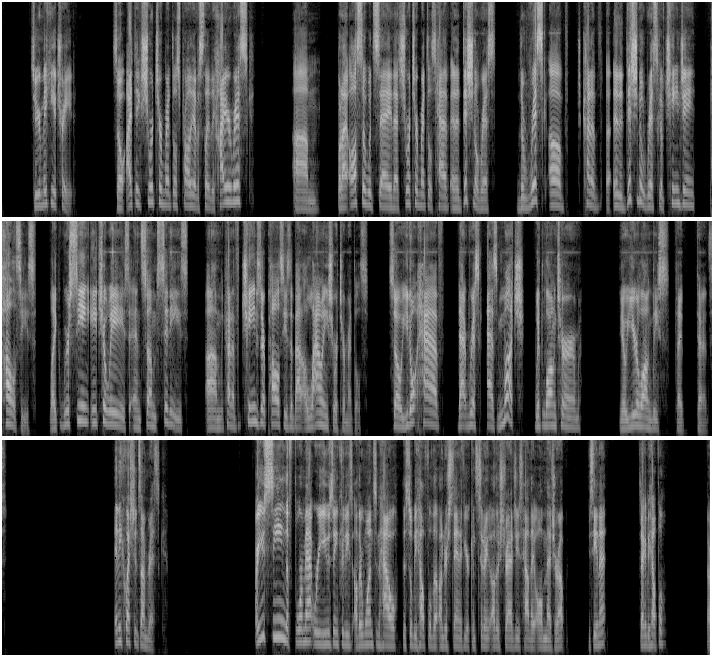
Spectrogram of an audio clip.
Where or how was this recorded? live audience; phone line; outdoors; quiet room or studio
live audience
